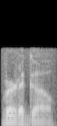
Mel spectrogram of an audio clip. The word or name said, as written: vertigo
